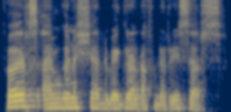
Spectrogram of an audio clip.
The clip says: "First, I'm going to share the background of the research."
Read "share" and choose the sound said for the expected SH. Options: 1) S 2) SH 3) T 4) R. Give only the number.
2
